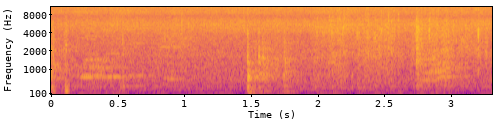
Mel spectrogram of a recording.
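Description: Two small sliced onions frying in a pan give off a steady, bright sizzle, broken by a few sharp scrapes and taps as they're stirred. No one speaks.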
